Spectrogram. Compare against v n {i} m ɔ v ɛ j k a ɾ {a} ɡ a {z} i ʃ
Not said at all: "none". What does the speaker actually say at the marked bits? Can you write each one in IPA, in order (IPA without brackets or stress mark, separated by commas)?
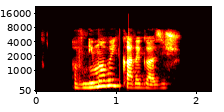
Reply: i, ɛ, z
